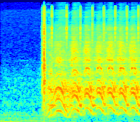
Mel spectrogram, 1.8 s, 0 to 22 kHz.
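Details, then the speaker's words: 1981 Toyota Hilux RN46 with 18R-G engine, unstarted for at least three years, audio compression test while cranking: starter spins it with an even beat, about seven pulses a second, none weak or missing; compression good. "that's fine and go again yeah that's pretty good"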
